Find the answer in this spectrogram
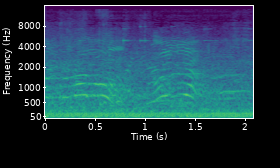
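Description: Faint distant voices calling out over a steady low hum.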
